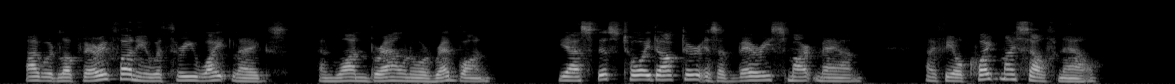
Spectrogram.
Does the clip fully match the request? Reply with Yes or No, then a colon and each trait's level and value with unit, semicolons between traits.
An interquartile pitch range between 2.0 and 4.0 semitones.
No: average, 4.4 semitones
